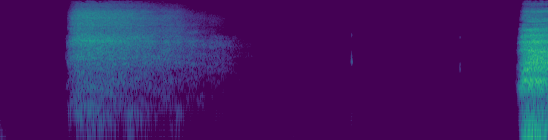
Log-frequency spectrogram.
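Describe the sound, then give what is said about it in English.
A single breath in during guided meditation, an airy hiss that swells and then fades over about a second, heard alone. Silence follows, then the sharp onset of another breath at the very end. “Breathe in.”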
